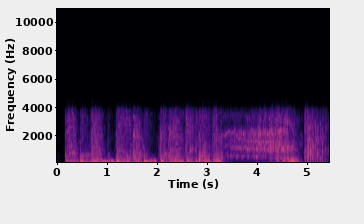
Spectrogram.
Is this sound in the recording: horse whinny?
yes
